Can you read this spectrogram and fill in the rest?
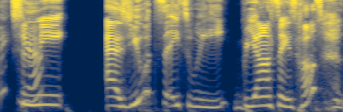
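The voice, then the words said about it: Exaggerated put-on accent. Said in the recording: “this accent's mad”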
